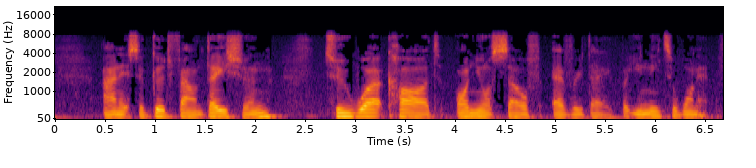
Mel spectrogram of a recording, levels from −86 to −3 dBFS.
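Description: No technical faults are audible.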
